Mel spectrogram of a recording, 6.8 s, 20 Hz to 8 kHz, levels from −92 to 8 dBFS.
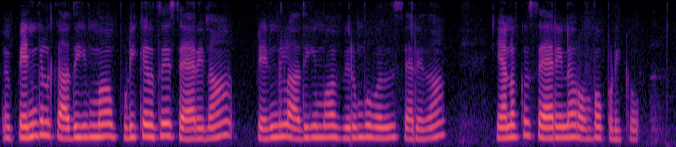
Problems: background sounds at intervals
